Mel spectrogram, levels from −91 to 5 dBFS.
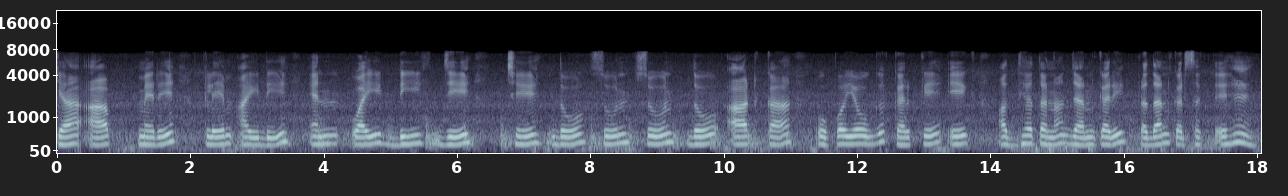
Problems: none marked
